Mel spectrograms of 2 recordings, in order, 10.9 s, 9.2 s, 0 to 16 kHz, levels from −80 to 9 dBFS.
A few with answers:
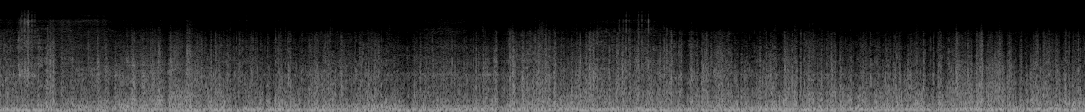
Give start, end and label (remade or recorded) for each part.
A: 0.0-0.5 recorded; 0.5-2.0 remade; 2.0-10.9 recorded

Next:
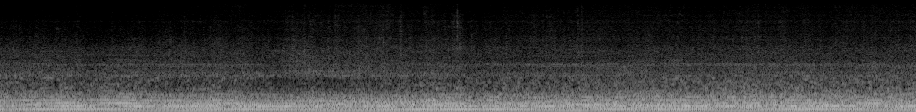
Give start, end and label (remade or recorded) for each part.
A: 0.0-5.8 recorded; 5.8-6.6 remade; 6.6-9.2 recorded

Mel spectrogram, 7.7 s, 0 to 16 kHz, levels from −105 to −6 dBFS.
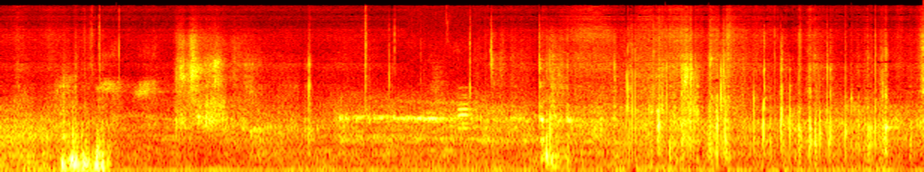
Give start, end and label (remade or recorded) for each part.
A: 0.0-3.4 remade; 3.4-4.0 recorded; 4.0-7.7 remade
